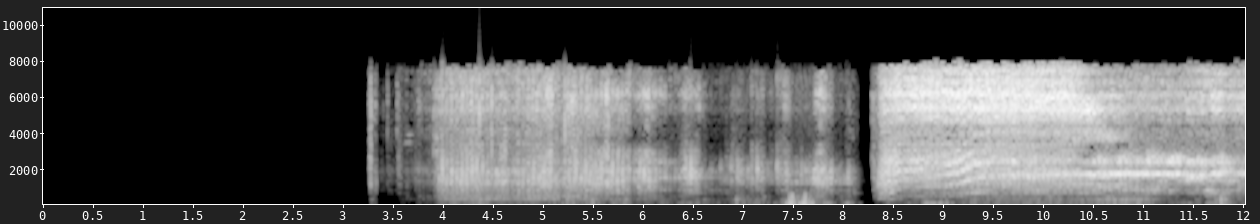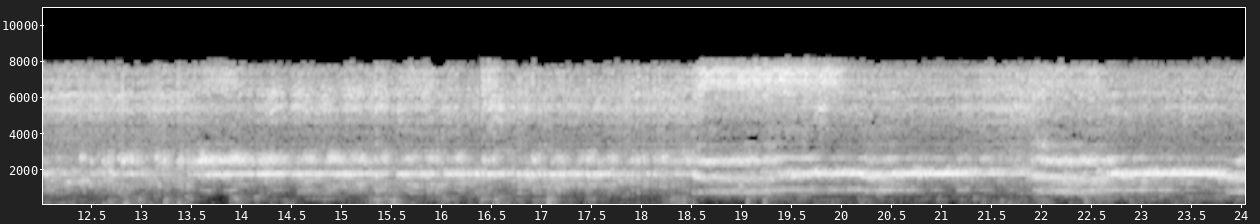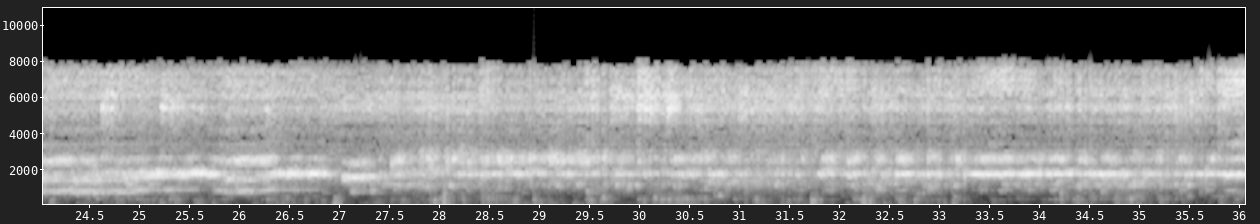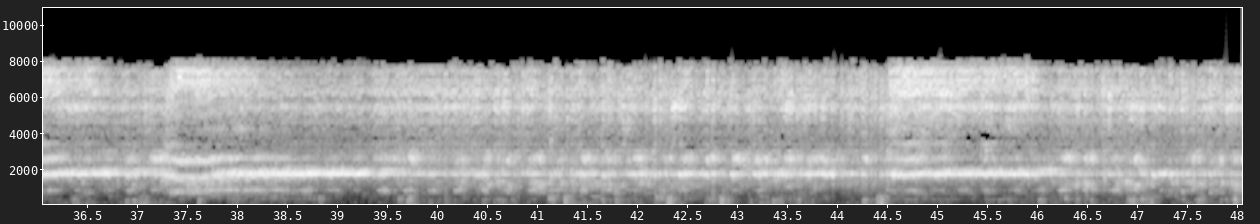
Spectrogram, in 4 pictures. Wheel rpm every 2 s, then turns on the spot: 0, 0, 20, 20, 140, 230, 230, 230, 230, 220, 230, 220, 220, 230, 230, 230, 230, 230, 230, 230, 230, 230, 230, 230.
4-8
